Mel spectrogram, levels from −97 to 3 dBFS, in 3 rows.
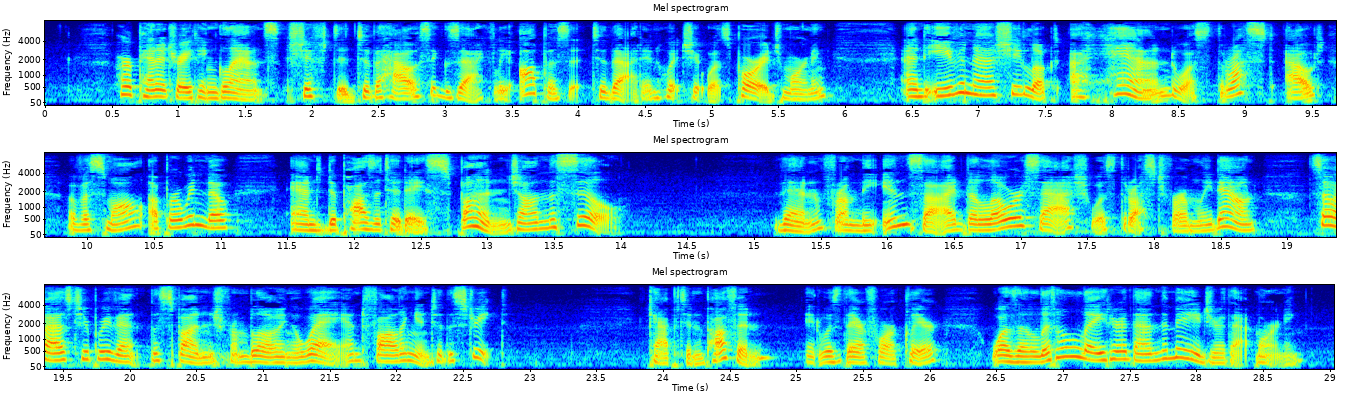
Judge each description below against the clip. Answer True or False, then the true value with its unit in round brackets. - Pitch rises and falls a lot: True (6.9 semitones)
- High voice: True (195 Hz)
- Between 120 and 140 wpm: False (165 wpm)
